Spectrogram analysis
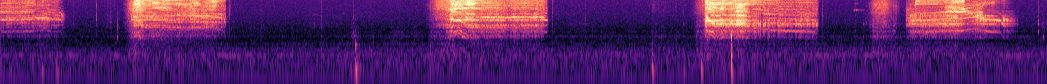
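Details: A week-old super snow female leopard gecko hatchling, named Screech, hissing at the keeper entering the room or opening her bin: four broad, noisy, raspy bursts each lasting about a second, spaced irregularly, with a steady low hum indoors.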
